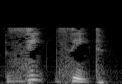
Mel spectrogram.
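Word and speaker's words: zeet zeet (ציצית): the word for tassel, I'll spell it for you, is pronounced zeet zeet. And it's T like Tom, Z like zebra, I T like Tom, Z like zebra, I T like Tom.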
